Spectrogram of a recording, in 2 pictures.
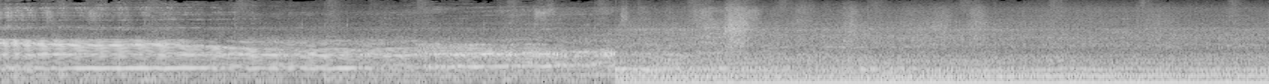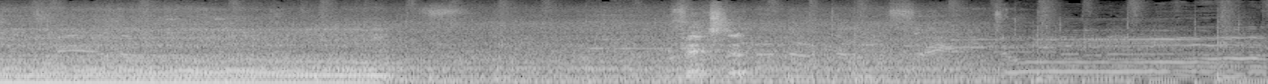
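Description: Produced soundtrack of processed sounds. A held, wavering voice-like tone lasts about four seconds, then a loud, steady low drone with higher sustained tones runs for about seven seconds and cuts off abruptly. Quieter music with a few clicks follows.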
